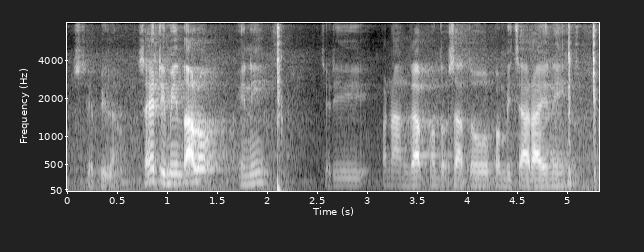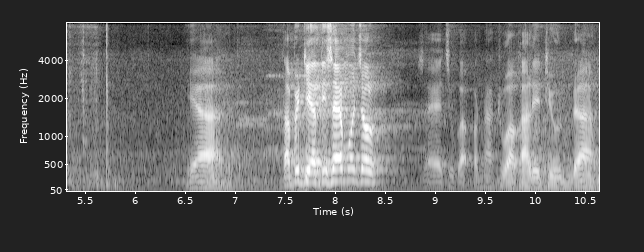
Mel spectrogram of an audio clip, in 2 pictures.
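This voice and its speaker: A male pastor with a Central Javanese Indonesian accent tells stories from the pulpit in an easy, chatty way. His voice is bright and ringing, and he jumps up in pitch to act out other people's words. A faint hum of church ambience sits behind him. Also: moderate pace, vocal fry, pauses often, big-room sound. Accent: Indonesian, Central Java. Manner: chatty, anecdotal, acts out quoted voices with lively jumps. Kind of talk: conversational sermon storytelling. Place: church worship hall.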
